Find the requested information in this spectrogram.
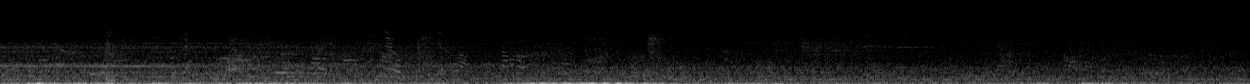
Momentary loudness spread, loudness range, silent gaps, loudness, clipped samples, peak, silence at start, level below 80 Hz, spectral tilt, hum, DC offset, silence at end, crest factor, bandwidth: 8 LU; 6 LU; none; -46 LUFS; under 0.1%; -16 dBFS; 0 s; -40 dBFS; -6.5 dB/octave; none; under 0.1%; 0 s; 18 dB; 5.8 kHz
